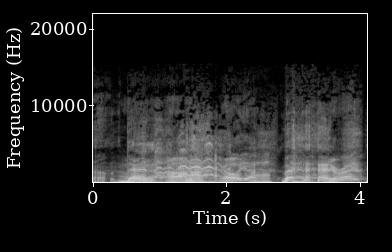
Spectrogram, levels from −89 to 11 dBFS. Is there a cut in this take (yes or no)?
no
